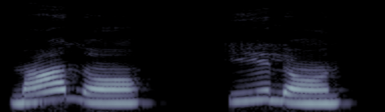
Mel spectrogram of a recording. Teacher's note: Tutuq belgisining ikkita vazifasi bor. Agar tutuq belgisi unli tovushdan keyin kelsa, shu unli tovish chozib aytiladi.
